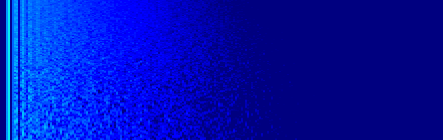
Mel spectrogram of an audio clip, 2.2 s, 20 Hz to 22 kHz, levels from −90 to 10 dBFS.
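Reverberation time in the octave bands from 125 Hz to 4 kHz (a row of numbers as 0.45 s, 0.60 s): 2.8 s, 2.8 s, 2.8 s, 2.8 s, 2.8 s, 2.8 s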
